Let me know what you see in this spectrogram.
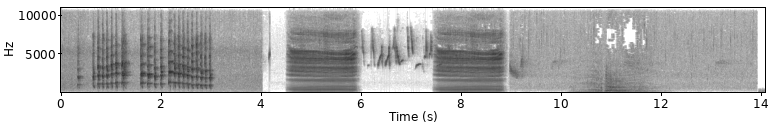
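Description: A dolphin's rapid clicking with whistles for the first few seconds, then a calf mooing twice, two long calls of about a second and a half each, followed by a softer rough sound near the end.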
